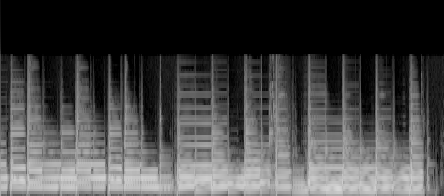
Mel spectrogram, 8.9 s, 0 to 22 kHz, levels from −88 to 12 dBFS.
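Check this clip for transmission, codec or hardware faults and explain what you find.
One fault runs through the whole music clip: gain pumping. The level swings by around 20 dB, leaving the music squashed. The likely cause is gain set far too high for the microphone, with a fast limiter clamping down on every peak. The call microphone processing, which leaves nothing above 8 kHz, is working as expected.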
